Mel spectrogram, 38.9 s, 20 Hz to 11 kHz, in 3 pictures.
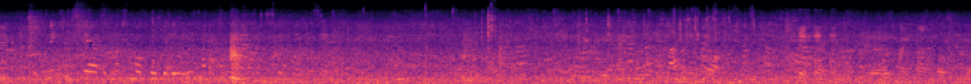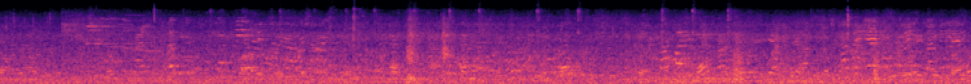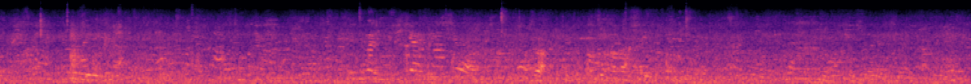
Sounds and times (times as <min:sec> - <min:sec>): Speech: 0:00.0 - 0:38.8.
